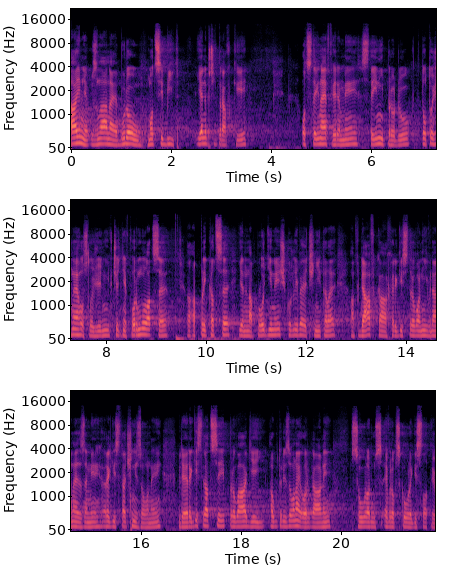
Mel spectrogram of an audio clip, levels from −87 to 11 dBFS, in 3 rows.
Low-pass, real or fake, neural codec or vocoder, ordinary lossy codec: 14.4 kHz; fake; codec, 44.1 kHz, 7.8 kbps, DAC; MP3, 96 kbps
